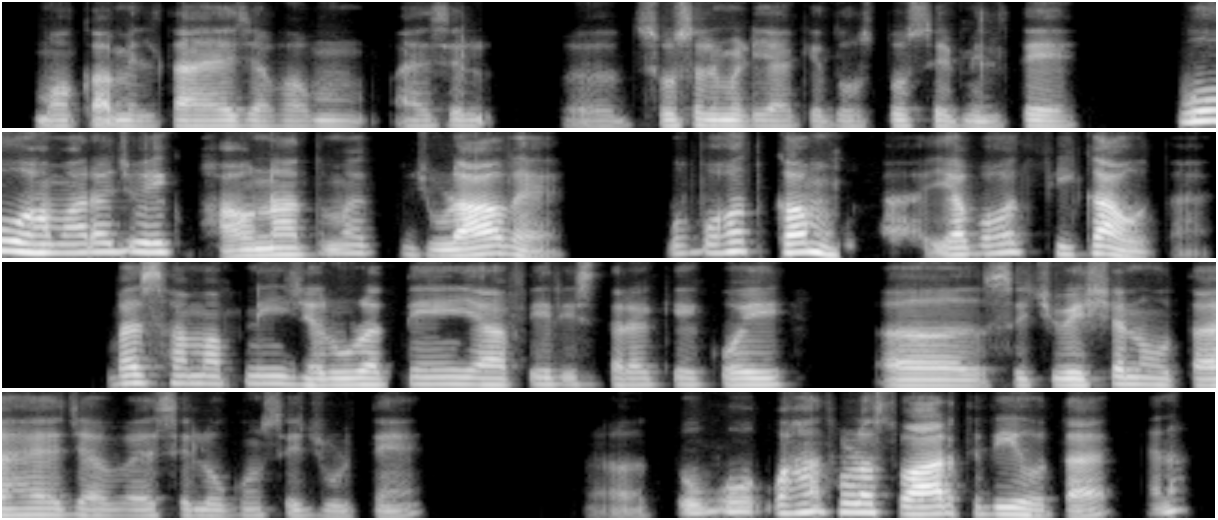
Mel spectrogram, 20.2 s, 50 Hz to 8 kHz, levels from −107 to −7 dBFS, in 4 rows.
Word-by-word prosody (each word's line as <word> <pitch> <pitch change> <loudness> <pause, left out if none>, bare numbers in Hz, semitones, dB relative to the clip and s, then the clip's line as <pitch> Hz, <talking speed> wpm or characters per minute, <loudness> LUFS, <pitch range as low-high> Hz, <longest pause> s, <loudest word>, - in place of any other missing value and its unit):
मौक़ा 125 -1 -4
मिलता 125 0 -4
है 125 0 -3
जब 120 -1 -10
हम 120 -1 -10 0.2
ऐसे 125 0 -11
ल 125 - -9 0.4
अ, 120 - -16
सोशल 130 0 -4
मीडिया 125 -1 -2
के 120 - -15
दोस्तों 120 +2 -11
से 125 -2 -8
मिलते 120 +2 -5
हैं। 115 - -11 0.4
वो 230 +1 +6
हमारा 200 +1 +4
जो 220 0 0
एक 210 0 +2 0.2
भावनात्मक 155 +6 +1
जुड़ाव 145 +4 +7
है, 115 -3 -5 0.5
वो 180 - -10
बहुत 220 +3 0
कम 205 +1 +9
होता 155 -7 -3
है - - -15
या 155 - +4
बहुत 205 +2 -2
फ़ीका 165 +2 +5
होता 115 -8 0
है। - - -25 0.5
बस 185 +1 0
हम 180 -1 -3
अपनी 175 0 -5
ज़रूरतें 150 +2 -2
या 150 -2 0
फ़िर 155 +1 -9
इस 155 0 -11
तरह 145 0 -6
के 145 0 -10
कोई 145 0 -1 0.5
अ, 135 -1 +1
सिचुएशन 145 +3 -2
होता 140 -2 -2
है 145 0 -4
जब 135 -1 -8
ऐसे 135 +1 -10
लोगों 135 +1 -10
से 140 - -12
जुड़ते 120 -2 -15
हैं। 115 - -12 0.8
अ, 65 0 -17
तो 95 - -4
वो 110 +1 -4
वहाँ 205 +3 +1
थोड़ा 205 -1 +4
स्वार्थ 170 -3 +6
भी 160 0 +1
होता 135 -4 -1
है, - - -9 0.2
है - - -12
ना? 230 - -5
145 Hz, 185 wpm, -22 LUFS, 125-175 Hz, 0.8 s, कम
